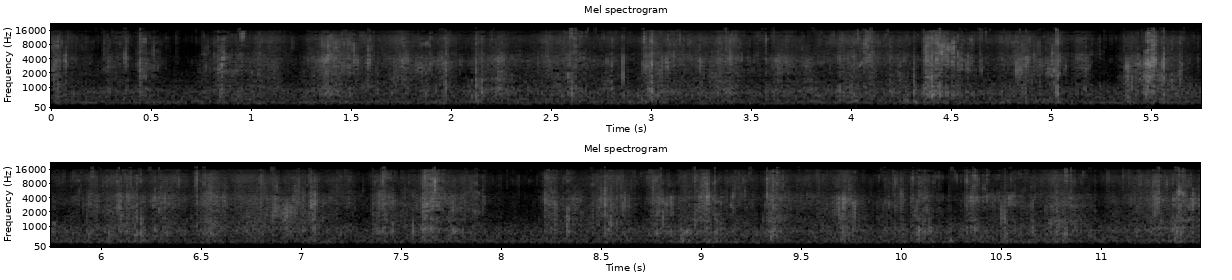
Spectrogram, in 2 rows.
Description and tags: Recorded using a Zoom H4n.
Squelching footsteps on wet mud.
